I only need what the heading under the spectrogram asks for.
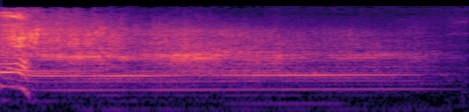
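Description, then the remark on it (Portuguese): A car carrying two young men races off at high speed, its engine a loud, steady, high-pitched roar after a brief rising sweep at the start, fading slightly toward the end. “Os dois rapazes subiram naquele carro e, em alta velocidade, avançaram até o prédio onde a explosão havia acontecido.”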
